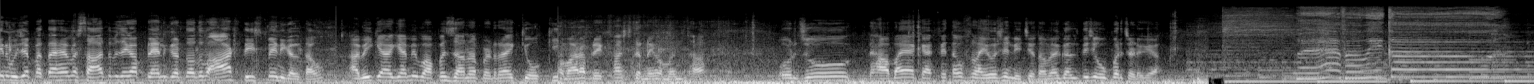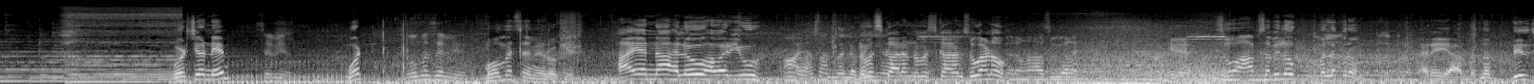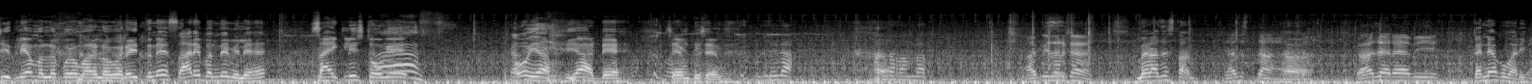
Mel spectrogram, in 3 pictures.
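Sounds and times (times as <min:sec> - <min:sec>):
men talking: 0:00.0 - 0:11.8, 0:17.0 - 0:46.0
motorcycle engines rumbling: 0:00.0 - 0:12.1, 0:17.1 - 0:46.0
background music: 0:11.9 - 0:17.5.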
